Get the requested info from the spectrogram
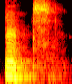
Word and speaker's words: Bett: Dann haben wir zum Beispiel das Wort Bett. Hier schreiben wir auch ein E und wir sprechen ein Ä aus.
